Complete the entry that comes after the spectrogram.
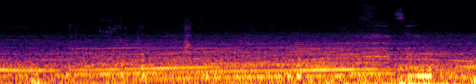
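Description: Mercedes-AMG car on a track accelerating under power, a steady loud engine rumble and drone with some road noise that holds throughout, close and continuous.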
